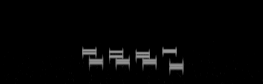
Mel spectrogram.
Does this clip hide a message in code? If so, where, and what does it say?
Yes: multi-frequency trunk signalling (R2, with the far end's replies) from 0.8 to 1.8 s, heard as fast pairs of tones, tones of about 130 ms. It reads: 9420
